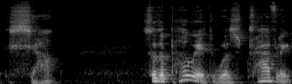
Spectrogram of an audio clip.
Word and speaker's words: 斜: This character, Xia, would normally be pronounced xie, but here, for rhyming purpose, should be pronounced xia.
